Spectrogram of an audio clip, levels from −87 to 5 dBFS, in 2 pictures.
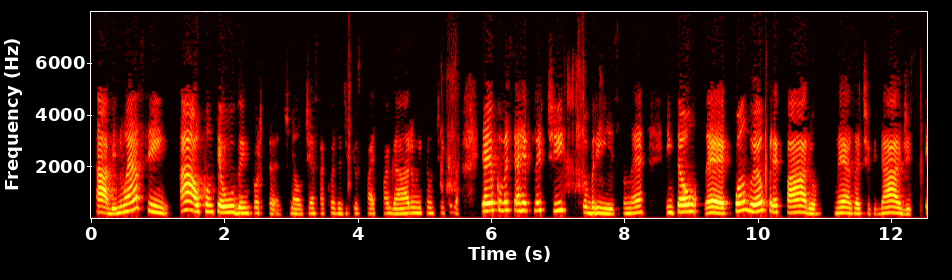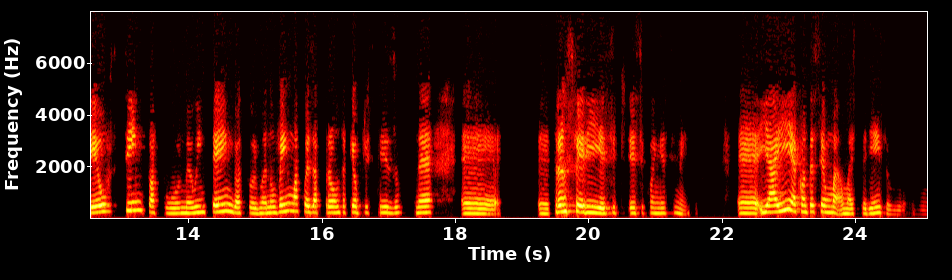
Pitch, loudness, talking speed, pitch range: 225 Hz, -18 LUFS, 165 wpm, 200-255 Hz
